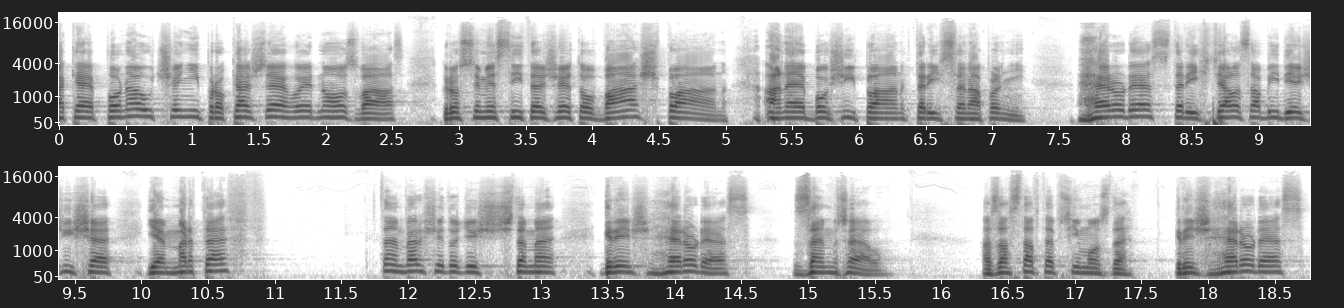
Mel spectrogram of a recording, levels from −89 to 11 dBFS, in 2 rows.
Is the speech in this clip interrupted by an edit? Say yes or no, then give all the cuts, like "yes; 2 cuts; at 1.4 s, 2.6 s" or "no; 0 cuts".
yes; 1 cut; at 11.8 s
